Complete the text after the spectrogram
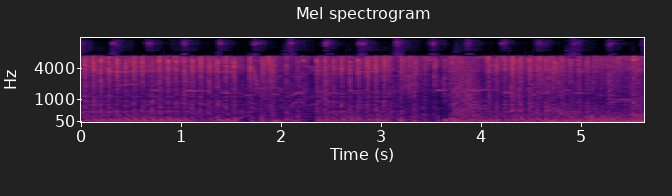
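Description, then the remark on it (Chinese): Sustained Gatling machine gun fire from a force of terrorists storming a parliament building, a dense rapid stream of loud shots running nearly nonstop, with a brief dip in intensity midway before the barrage resumes at full volume. “上百名恐怖分子一拥而入，当然有前来护驾的宝龙一族，但是被罗伯斯的加特林大军彻底消灭。”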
